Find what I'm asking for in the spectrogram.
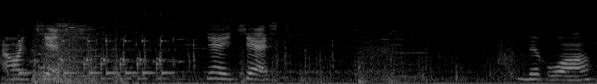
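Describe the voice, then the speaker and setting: A woman's voice: on the high side, fairly even intonation, drawn-out words, loud music behind the voice. A woman streaming a game, giving casual commentary with playful, cutesy reactions.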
